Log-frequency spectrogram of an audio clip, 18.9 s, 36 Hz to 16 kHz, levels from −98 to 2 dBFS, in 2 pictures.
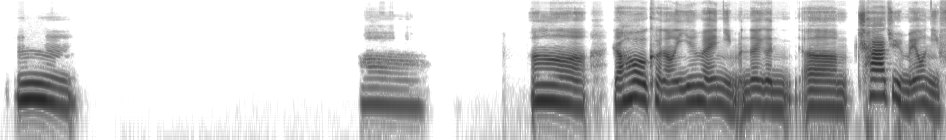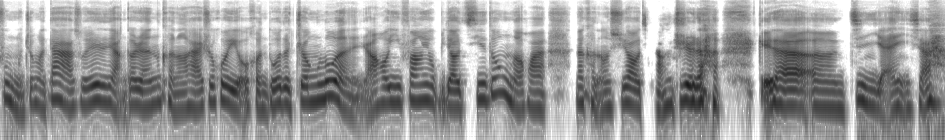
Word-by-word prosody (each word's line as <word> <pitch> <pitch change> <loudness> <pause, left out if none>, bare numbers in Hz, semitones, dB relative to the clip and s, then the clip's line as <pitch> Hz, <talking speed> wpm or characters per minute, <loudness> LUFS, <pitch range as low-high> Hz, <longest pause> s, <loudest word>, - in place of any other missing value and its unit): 嗯。 205 -6 +1 2.8
哦。 165 -3 -12 1.0
嗯， 190 -5 +1 0.2
然 170 0 +1
后 220 0 +5
可 200 - -2
能 155 0 -1
因 185 +4 -1
为 175 -3 +1
你 160 -5 -3
们 150 - -5
的 170 +2 0
一 - - -2
个， 160 - +1
嗯 150 -2 -5
呃， 155 -1 0
差 250 -1 +6
距 240 -3 -1
没 155 -1 -2
有 180 +2 -1
你 145 -6 -4
父 215 - -5
母 155 -9 -3
这 135 +7 -8
么 165 -4 -6
大， 205 -6 0
所 170 +2 -7
以 200 +2 +3
两 180 - -3
个 170 - -3
人 165 +3 -2
可 - - -5
能 140 +1 -5
还 145 -1 -1
是 190 - -4
会 185 -2 +1
有 150 - 0
很 145 -3 -5
多 165 +4 0
的 175 - 0
争 185 +4 -2
论， 230 +3 +2
然 - - 0
后 180 +1 -2
一 185 0 -1
方 200 +2 -1
又 195 -2 -2
比 - - -10
较 155 -2 +2
激 215 +8 -2
动 265 0 -2
的 140 -6 -2
话， 145 -2 -2 0.3
那 180 - -2
可 180 - -6
能 150 - -5
需 150 +4 -3
要 170 -3 +2
强 155 +2 -4
制 195 +1 +5
地 185 - +7 0.5
给 - - +4
他， 160 -2 +6
嗯， 150 -2 -2
禁 195 -7 0
言 150 0 -1
一 - - -7
下。 145 - 0
170 Hz, 215 characters per minute, -22 LUFS, 155-195 Hz, 2.8 s, 地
